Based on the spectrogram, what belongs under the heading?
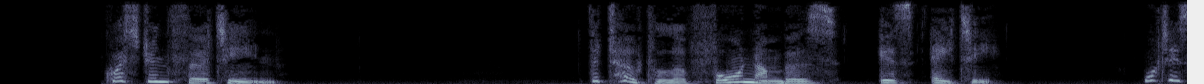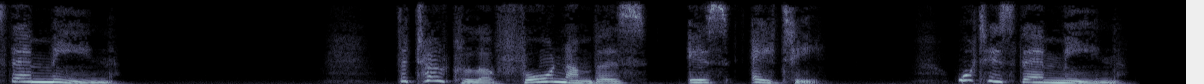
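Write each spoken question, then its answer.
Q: What is their mean?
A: 20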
